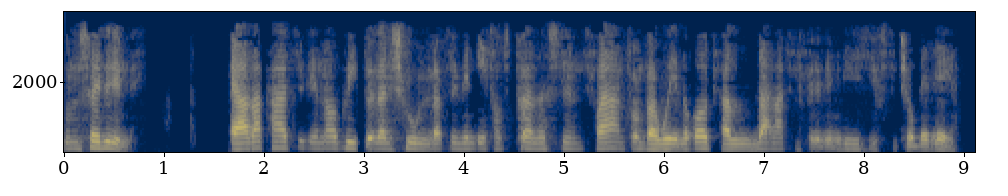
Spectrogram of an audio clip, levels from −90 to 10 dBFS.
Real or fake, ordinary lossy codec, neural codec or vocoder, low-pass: fake; MP3, 24 kbps; codec, 16 kHz, 0.5 kbps, X-Codec, HuBERT features, trained on LibriSpeech; 3.6 kHz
